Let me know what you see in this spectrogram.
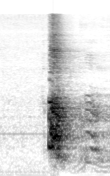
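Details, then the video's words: Eleven-month-old Bernese Mountain Dog talking to family members, giving a single short, loud bark-like yelp that fades into a brief trailing whine. "Bernese Mountain Dog Talking"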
